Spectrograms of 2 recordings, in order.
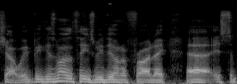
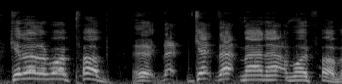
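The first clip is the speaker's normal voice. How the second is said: high, hammed-up yell of an angry landlord; mock furious landlord; 10 semitones higher than usual. Host mimicking the pub landlord from the clip, hammed-up high yell. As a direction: throw him out of the pub, hammed up and much higher.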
